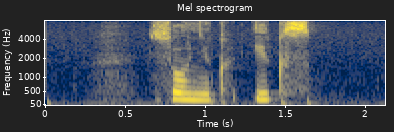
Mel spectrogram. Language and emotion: Russian, neutral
